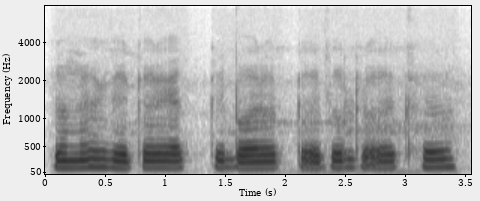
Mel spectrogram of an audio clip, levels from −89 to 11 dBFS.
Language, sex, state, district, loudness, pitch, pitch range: Bengali, male, West Bengal, Cooch Behar, -15 LUFS, 125 Hz, 120-135 Hz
